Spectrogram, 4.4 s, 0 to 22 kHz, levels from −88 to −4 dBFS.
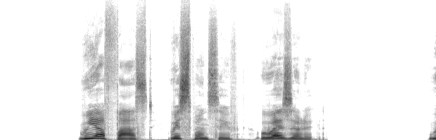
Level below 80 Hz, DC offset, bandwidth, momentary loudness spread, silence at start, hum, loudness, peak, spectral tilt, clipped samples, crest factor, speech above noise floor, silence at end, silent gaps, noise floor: -50 dBFS; under 0.1%; over 20 kHz; 14 LU; 0.8 s; none; -23 LUFS; -8 dBFS; -4 dB/octave; under 0.1%; 18 dB; over 67 dB; 0 s; 3.27-4.28 s; under -90 dBFS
